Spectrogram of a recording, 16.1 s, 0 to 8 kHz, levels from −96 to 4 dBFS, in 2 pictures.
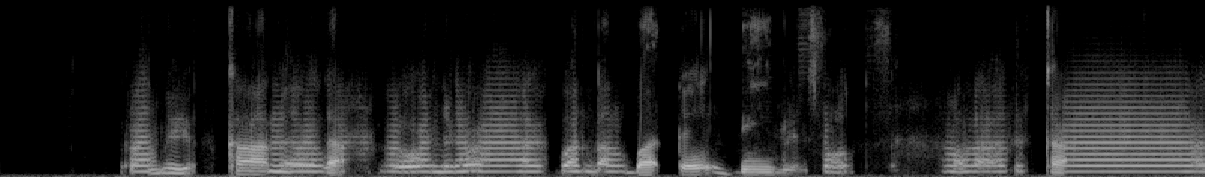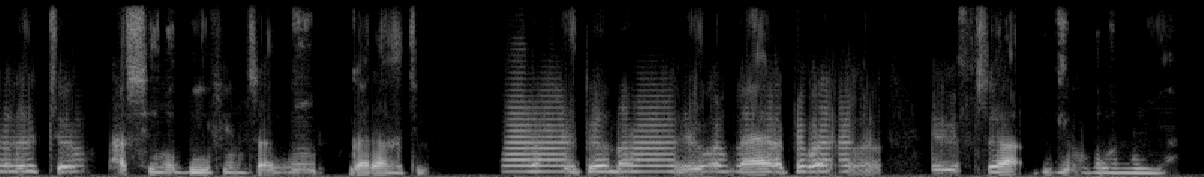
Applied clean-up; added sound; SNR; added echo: neural diffusion model UNIVERSE++.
